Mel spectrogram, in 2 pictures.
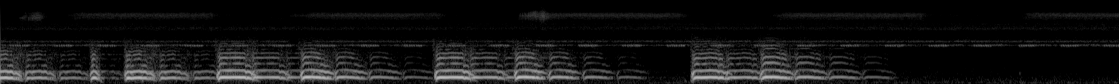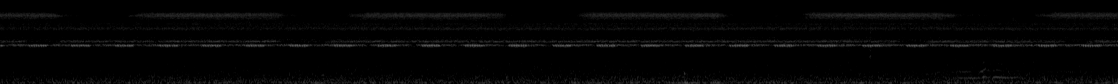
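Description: An owl calling in several bursts of quick, short hoots that rise and fall in pitch, running for about the first nine seconds over a steady, evenly pulsing chirp of crickets. Once the owl stops, the crickets and a fainter, higher insect pulse carry on alone.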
